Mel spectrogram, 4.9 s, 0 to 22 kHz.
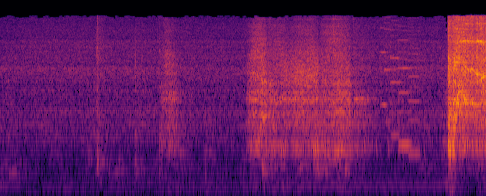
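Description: An RC buggy's 3660 brushless motor is run in short throttle bursts, whirring through the pinion and spur gears, with the loudest burst near the end. A steady low hum runs underneath. The gear mesh, which the owner judges a little tight, is being tested.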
